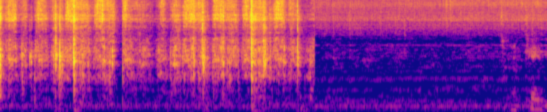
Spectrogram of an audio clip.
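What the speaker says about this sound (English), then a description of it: "I'm gonna stir this, guys, and get all the lumps out." Pancake batter stirred in a bowl to work out the lumps, a busy scraping and clinking of utensil against the dish for about three seconds before it drops to a quiet background hiss.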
